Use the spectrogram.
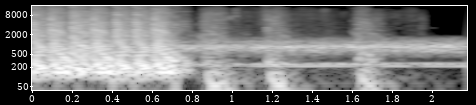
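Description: Gunfire in the tactical strategy game Xenonauts comes as a rapid automatic burst followed by several separate heavy shots spaced about half a second apart, loud and close with no talking.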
